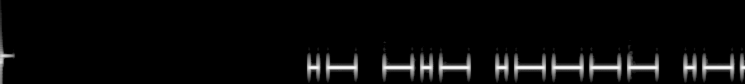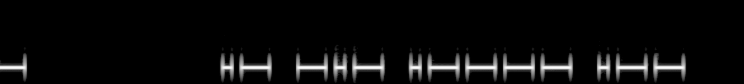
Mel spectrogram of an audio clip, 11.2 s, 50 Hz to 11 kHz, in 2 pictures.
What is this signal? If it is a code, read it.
Morse code, heard as a keyed tone, about 17 wpm, 700 Hz. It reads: AK1W AK1W
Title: USA Call Signs - 4 Characters - Repeated 3x - 17wpm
